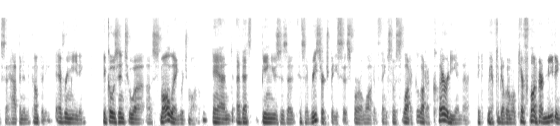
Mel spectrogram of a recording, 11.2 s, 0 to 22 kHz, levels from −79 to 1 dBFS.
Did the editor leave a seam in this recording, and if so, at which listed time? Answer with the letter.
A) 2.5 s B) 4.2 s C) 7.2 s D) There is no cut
B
